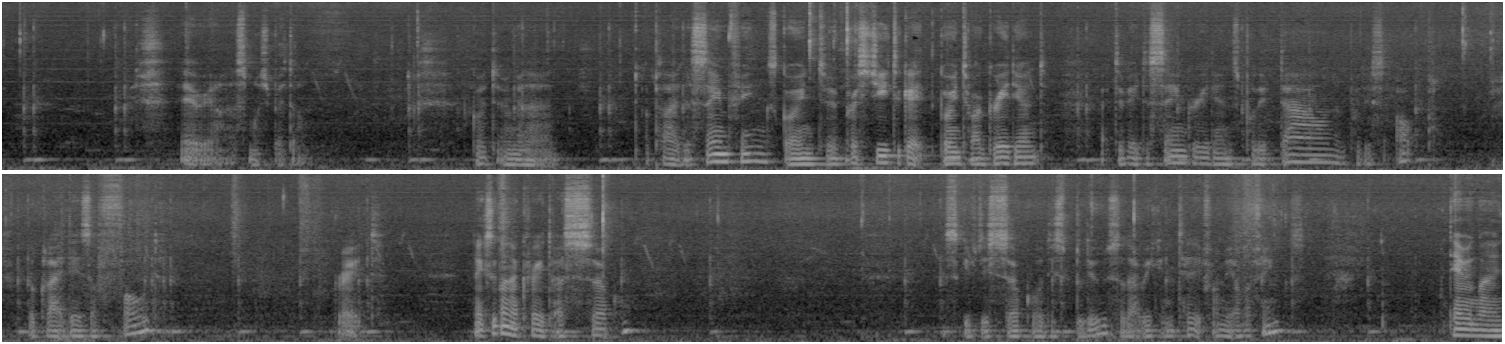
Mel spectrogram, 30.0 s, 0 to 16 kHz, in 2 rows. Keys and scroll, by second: 5.3 d, 14.8 s, 23.7 s.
